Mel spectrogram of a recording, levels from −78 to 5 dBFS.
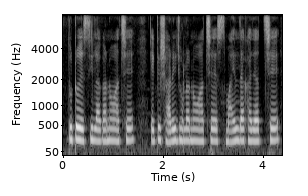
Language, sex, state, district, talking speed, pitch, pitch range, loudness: Bengali, female, West Bengal, Cooch Behar, 150 wpm, 215 Hz, 205-220 Hz, -16 LUFS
